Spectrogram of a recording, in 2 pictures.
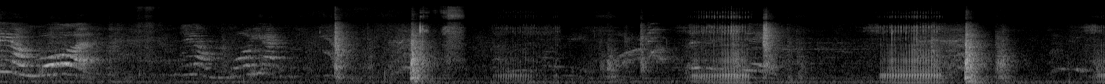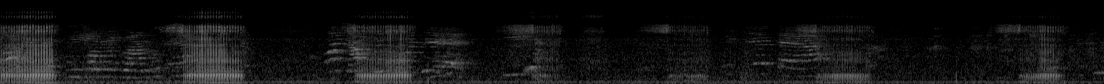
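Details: Bandit the bulldog snoring in his sleep: rough, breathy snores repeating about every two seconds through the middle of the recording, with a child talking over the opening seconds in a small indoor room.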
